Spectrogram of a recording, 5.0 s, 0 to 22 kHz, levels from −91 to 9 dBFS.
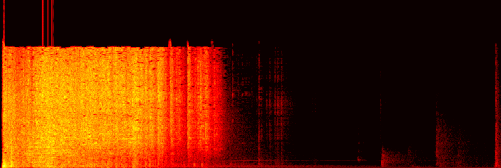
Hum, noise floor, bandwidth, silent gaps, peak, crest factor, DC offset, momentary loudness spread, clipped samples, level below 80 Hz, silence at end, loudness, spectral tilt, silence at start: none; -78 dBFS; 16.5 kHz; none; 0 dBFS; 18 dB; under 0.1%; 18 LU; under 0.1%; -52 dBFS; 2.9 s; -10 LUFS; 0 dB/octave; 0 s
